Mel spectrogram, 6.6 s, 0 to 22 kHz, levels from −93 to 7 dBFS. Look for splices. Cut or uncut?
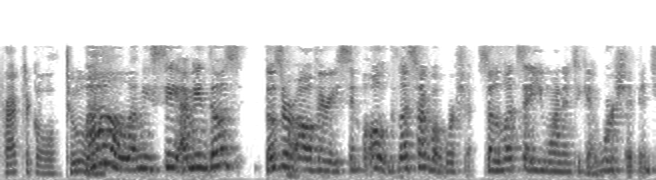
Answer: uncut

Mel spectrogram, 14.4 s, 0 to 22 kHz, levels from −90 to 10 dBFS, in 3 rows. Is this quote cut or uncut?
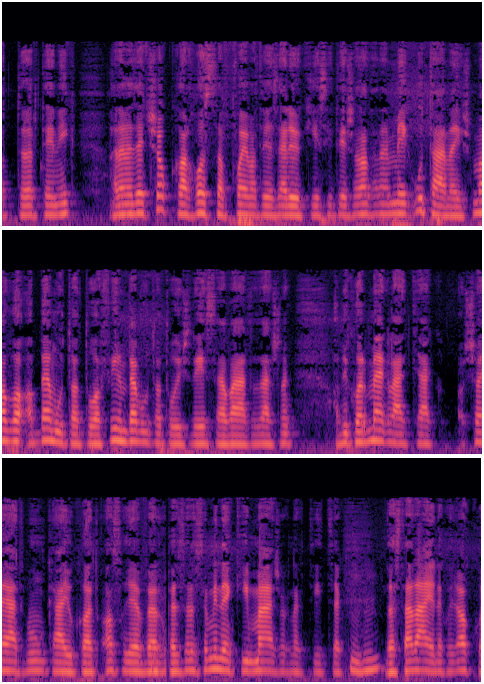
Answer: cut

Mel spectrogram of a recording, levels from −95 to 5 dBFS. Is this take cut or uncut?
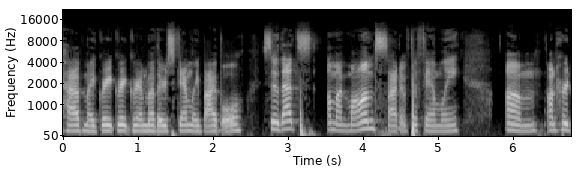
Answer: cut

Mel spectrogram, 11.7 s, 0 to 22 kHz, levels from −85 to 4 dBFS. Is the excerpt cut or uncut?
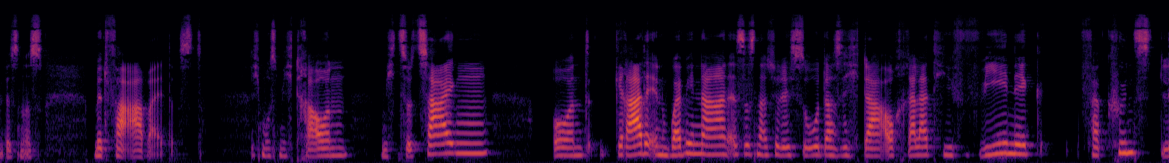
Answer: cut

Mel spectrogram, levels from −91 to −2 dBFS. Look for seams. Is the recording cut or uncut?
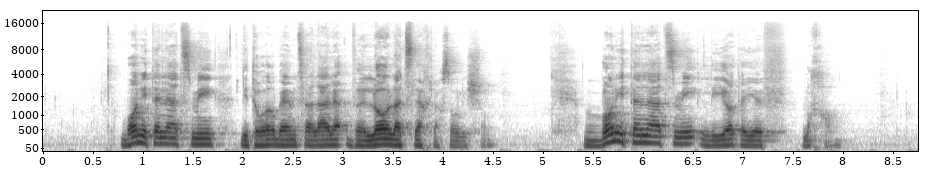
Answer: cut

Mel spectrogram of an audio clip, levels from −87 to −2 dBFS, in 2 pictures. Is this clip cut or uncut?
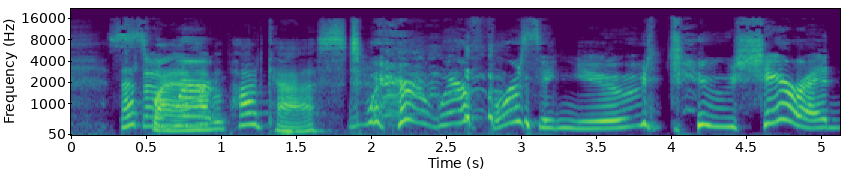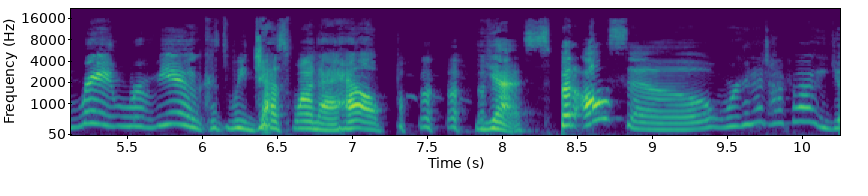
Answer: uncut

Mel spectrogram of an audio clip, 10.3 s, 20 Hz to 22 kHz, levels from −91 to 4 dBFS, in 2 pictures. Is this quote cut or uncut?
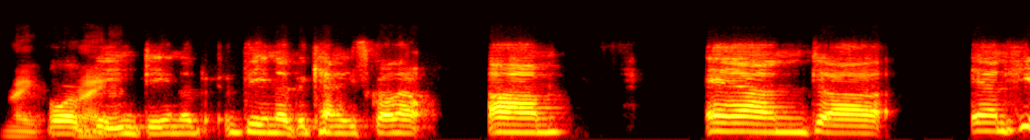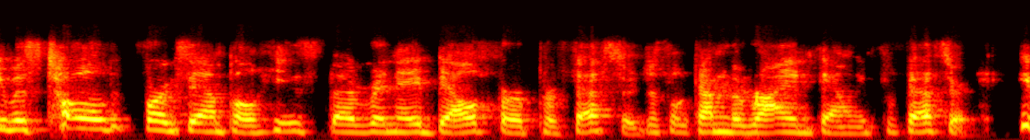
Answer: uncut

